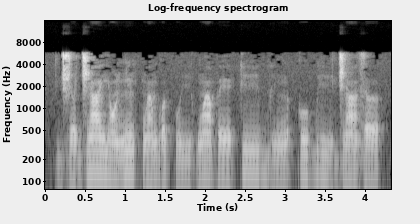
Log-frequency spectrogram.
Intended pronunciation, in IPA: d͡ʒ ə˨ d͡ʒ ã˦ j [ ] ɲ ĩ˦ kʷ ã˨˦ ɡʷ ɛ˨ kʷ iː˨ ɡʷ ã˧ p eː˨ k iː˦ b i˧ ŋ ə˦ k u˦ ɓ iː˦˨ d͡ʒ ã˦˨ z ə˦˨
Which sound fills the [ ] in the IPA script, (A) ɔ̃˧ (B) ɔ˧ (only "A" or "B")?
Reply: A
